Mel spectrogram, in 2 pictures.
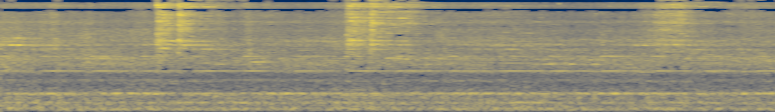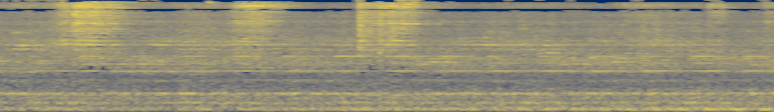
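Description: Loaded freight train tank cars rolling past close by: a steady rumble of steel wheels on rail, with brief high squeals every second or two.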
